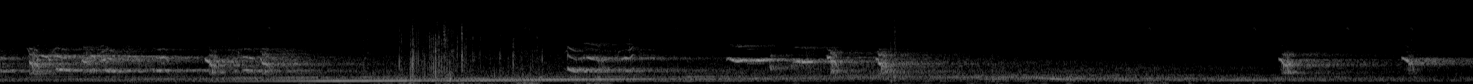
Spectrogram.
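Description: Deer hounds baying on a trail: long drawn-out howling calls from several dogs, overlapping, with the last calls about thirteen and fourteen seconds in. A short burst of noise about four seconds in.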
